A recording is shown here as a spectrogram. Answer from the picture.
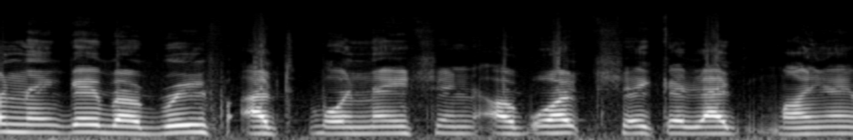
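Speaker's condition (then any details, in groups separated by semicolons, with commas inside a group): Cerebral palsy; voice often not understood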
